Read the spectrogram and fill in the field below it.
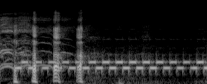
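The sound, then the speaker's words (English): A telephone rings with rapid, bright bell-like bursts, four quick strikes followed by a sustained electronic tone, clear with no talking. “It is pretty creepy, right, when we're talking about this, that the phone rings.”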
